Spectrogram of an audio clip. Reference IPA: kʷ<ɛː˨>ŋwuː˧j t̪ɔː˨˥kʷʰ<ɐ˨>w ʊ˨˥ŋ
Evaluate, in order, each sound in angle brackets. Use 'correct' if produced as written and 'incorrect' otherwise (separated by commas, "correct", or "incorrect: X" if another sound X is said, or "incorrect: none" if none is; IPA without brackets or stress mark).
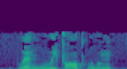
correct, correct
